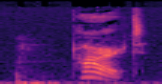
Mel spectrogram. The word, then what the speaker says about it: part: part, part, 자, 우리말에는 이 R 사운드가 없어서 이거를 잘 못하는데 반드시 이걸 해줘야 돼요. R 사운드를.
